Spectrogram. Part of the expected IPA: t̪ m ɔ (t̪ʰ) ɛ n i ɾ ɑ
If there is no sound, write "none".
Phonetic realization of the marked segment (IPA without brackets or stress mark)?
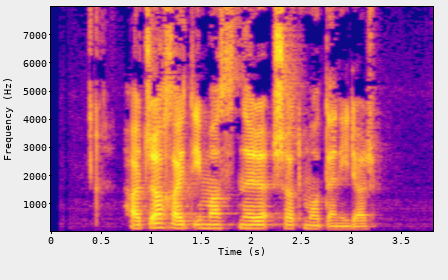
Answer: t̪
